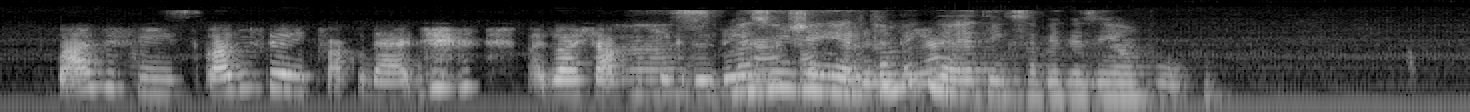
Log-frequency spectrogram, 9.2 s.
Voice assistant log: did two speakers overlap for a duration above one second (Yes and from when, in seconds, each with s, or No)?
Yes, from 3.8 s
